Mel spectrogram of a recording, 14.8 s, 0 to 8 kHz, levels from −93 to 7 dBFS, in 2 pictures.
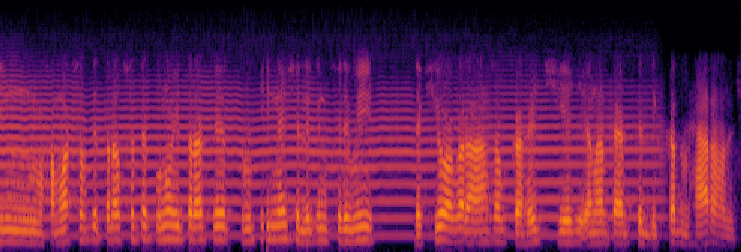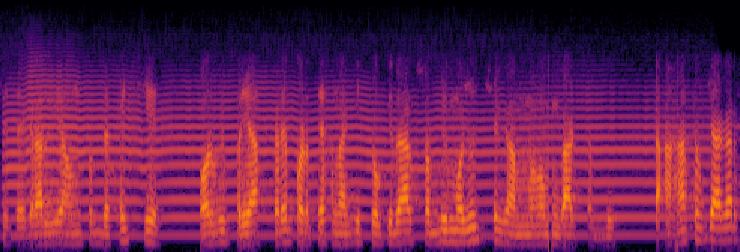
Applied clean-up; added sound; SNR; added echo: none; Trumpet; 10 dB; none.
